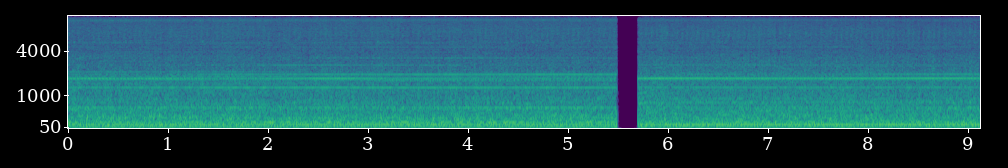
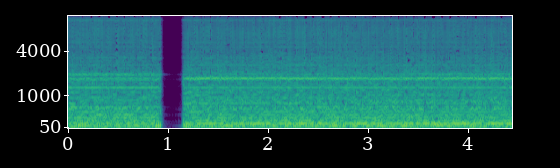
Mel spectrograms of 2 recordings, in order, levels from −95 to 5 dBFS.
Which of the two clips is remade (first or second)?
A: second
